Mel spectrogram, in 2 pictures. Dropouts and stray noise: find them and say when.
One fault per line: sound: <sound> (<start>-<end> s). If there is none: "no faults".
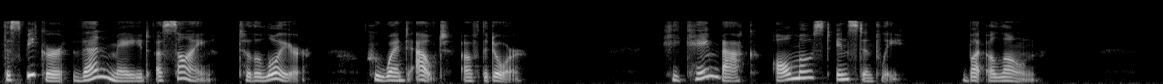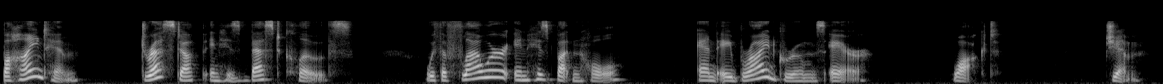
no faults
